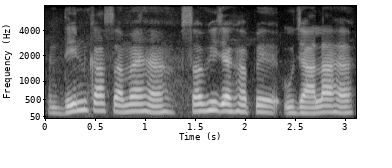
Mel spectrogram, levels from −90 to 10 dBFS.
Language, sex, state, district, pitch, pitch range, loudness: Hindi, male, Jharkhand, Garhwa, 175 Hz, 155-195 Hz, -15 LUFS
